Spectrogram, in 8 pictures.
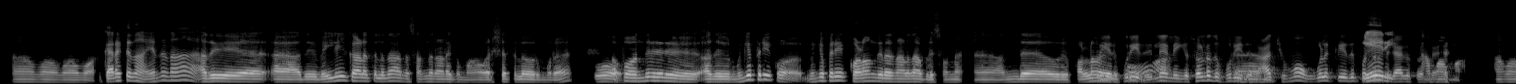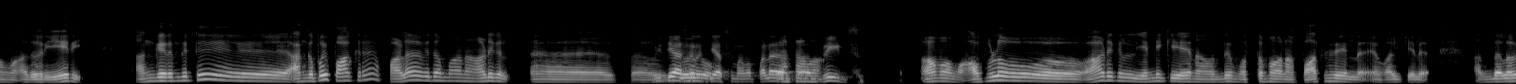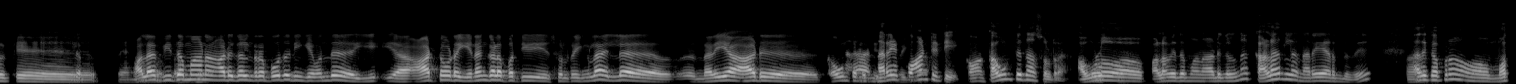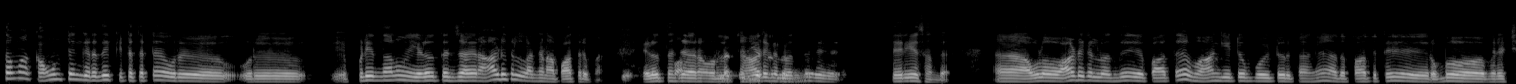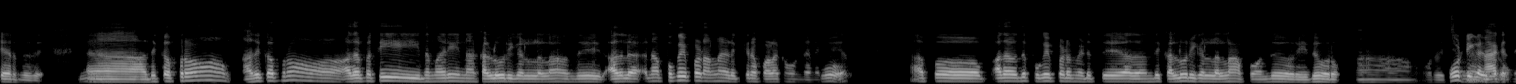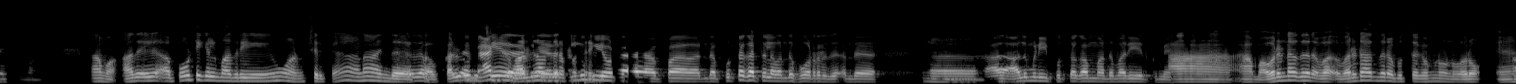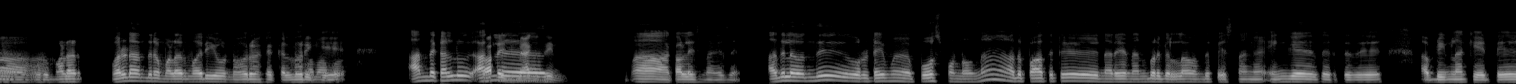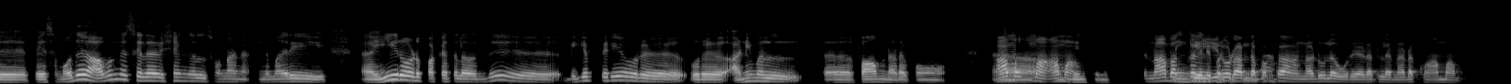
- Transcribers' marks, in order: chuckle; drawn out: "இருந்துட்டு"; drawn out: "அ"; in English: "பிரீட்ஸ்"; laughing while speaking: "அவ்ளோ ஆடுகள் எண்ணிக்கைய நான் வந்து … வாழ்க்கையில அந்த அளவுக்கு"; unintelligible speech; in English: "கவுன்ட்ட"; in English: "கூவான்டிடி க கவுன்ட"; in English: "கவுன்ட்ங்கறது"; "எப்பா!" said as "ஒப்பா!"; unintelligible speech; drawn out: "அ"; in English: "மேகஸின்"; unintelligible speech; in English: "அலுமினி"; drawn out: "ம்"; drawn out: "ஆ"; in English: "காலேஜ் மேகஸின்"; in English: "காலேஜ் மேகஸின்"; in English: "டைம் போஸ்ட்"; in English: "அனிமல் ஃபார்ம்"
- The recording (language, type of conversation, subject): Tamil, podcast, உங்களுக்கு மனம் கவர்ந்த உள்ளூர் சந்தை எது, அதைப் பற்றி சொல்ல முடியுமா?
